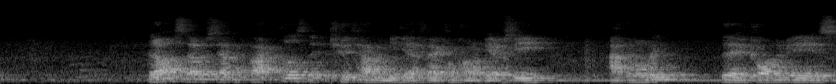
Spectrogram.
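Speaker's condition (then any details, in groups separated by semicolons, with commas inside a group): No condition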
